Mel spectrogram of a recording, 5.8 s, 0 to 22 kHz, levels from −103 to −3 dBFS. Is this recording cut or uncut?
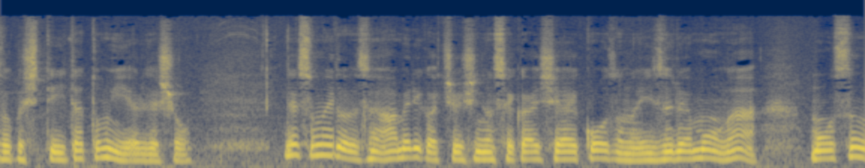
cut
